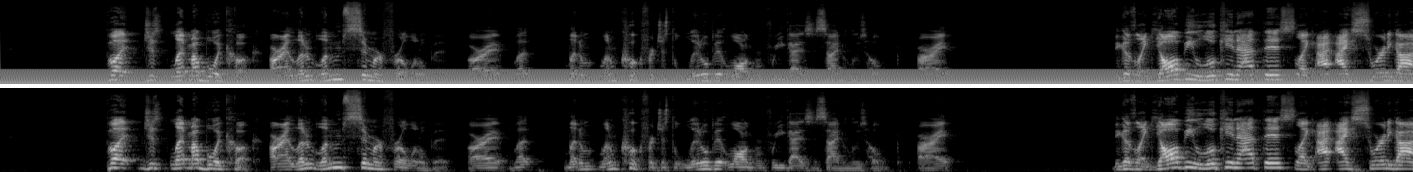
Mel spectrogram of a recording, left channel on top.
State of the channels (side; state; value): left; noise; hum, 3 dB below the sound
